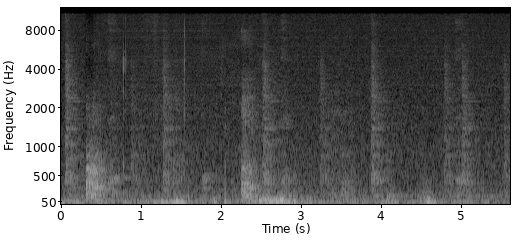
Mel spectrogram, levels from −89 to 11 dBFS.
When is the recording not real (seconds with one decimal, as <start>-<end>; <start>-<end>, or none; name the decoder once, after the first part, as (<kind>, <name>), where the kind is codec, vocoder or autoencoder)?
0.6-2.0 (autoencoder, DAC-VAE)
